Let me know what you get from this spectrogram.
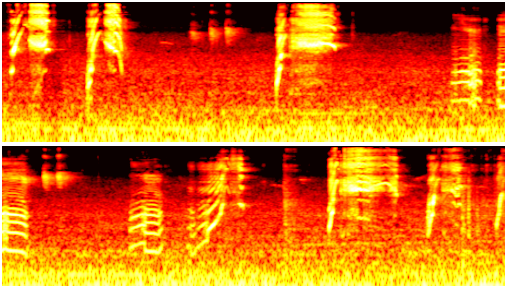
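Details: Young monkey screaming in fear of being left alone, mixing abrupt high squeaks and rough shrieks with several wobbling, descending harmonic cries in the middle of the stretch.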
